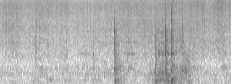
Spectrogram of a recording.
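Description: Vegetables stirred with dried thyme in a soup pot for a southwest chicken soup, giving a low sizzle under scattered scraping and clacking stirs, the busiest stretch near the middle.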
